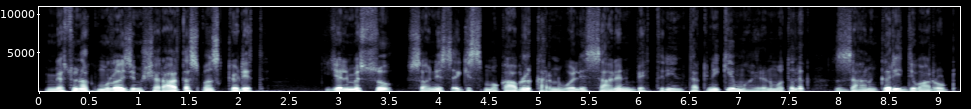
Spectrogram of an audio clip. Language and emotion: Kashmiri, angry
